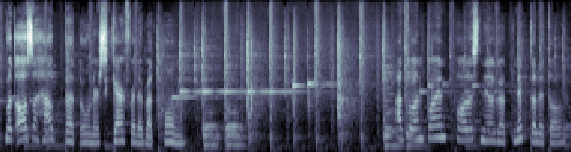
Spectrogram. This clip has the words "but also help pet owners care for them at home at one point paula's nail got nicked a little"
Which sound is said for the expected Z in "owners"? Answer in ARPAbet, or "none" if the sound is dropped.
S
